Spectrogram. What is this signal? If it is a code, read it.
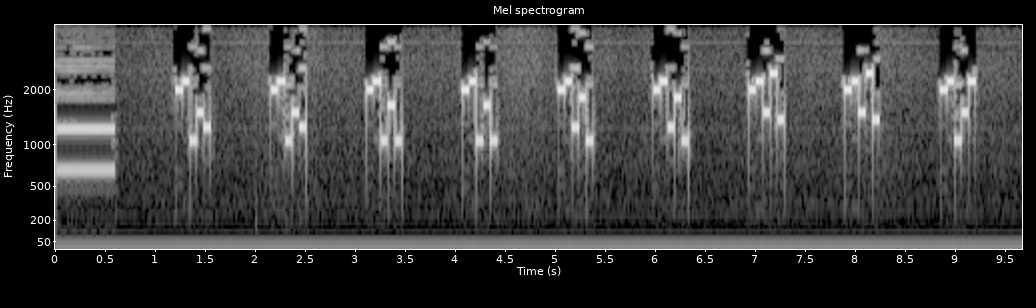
Five-tone selective call (ZVEI), heard as quick runs of five tones, tones of about 70 ms. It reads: 89153 89153 89161 89161 89371 89371 89504 89504 89159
